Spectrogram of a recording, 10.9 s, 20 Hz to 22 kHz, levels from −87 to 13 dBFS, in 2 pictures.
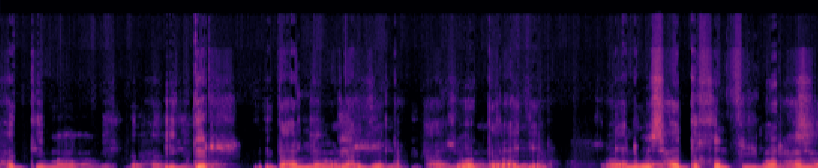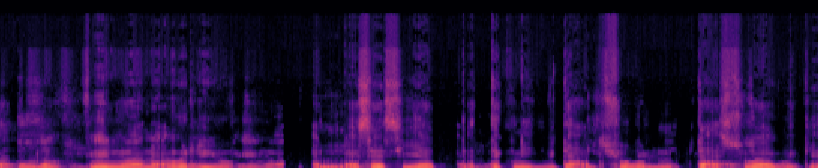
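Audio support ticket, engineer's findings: Echo leak, likely a far-end speakerphone echo canceller passing residual pickup back. Delayed speech copy about 0.96 s late, 10 to 20 dB under the voice, at 0.5–1.53, 2.04–4.44, 5.06–6.31, 6.71–7.91, 8.48–8.9 and 9.51–10.91 s.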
